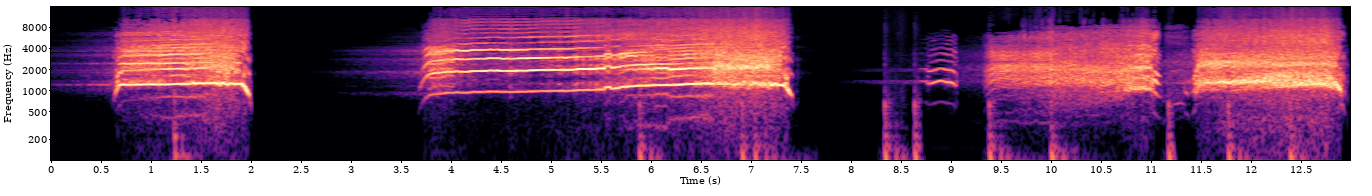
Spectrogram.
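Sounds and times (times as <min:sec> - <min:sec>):
piercing screams from horror video game audio: 0:00.3 - 0:02.1, 0:03.7 - 0:07.5, 0:08.7 - 0:12.9.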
